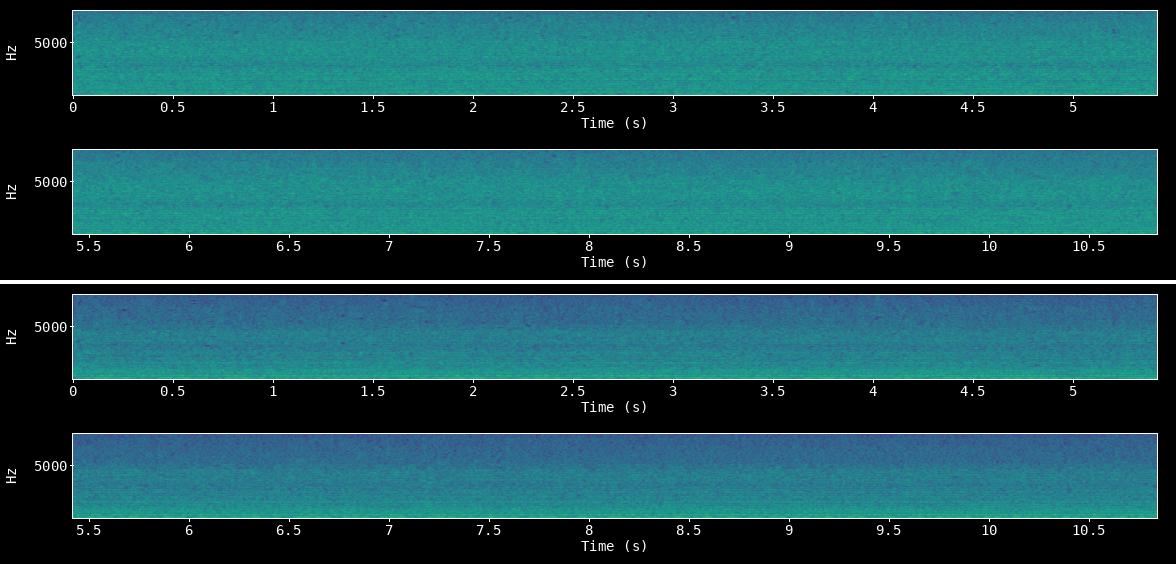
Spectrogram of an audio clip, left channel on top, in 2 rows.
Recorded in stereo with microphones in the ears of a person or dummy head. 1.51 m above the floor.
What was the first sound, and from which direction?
A drone, 60° left (ahead or behind).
